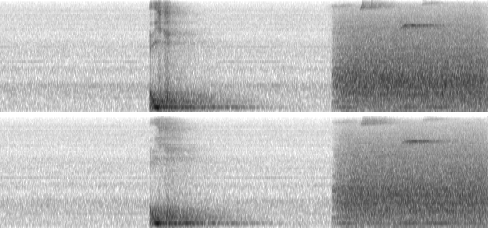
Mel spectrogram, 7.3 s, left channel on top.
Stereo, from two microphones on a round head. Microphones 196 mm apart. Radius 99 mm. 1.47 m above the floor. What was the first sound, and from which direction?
Breathing, 50° left (ahead or behind).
